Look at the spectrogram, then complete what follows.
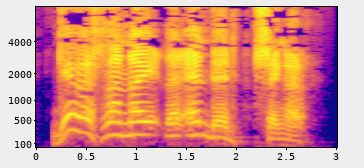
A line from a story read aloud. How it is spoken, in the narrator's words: he bellowed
